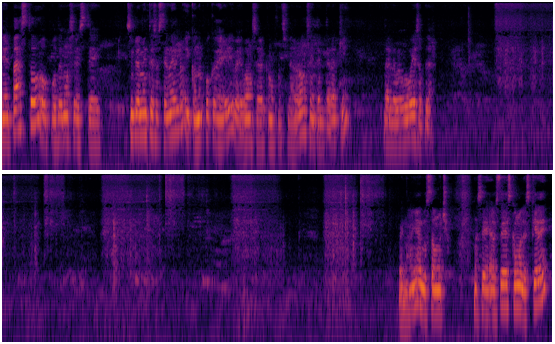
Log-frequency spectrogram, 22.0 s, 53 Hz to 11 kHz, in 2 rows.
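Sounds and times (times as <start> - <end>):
person blowing puffs of air: 9.8 - 12.3, 13.0 - 14.7, 15.6 - 16.7, 17.4 - 18.7.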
